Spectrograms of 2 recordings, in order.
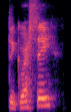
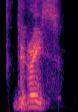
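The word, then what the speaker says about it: Degryse: Is it De Gressi? – De Gries.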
